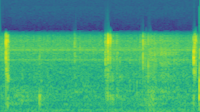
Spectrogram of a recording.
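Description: Quiet sipping of root beer through a straw from a plastic bottle: a few soft, separate mouth and straw clicks over a low steady hum.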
